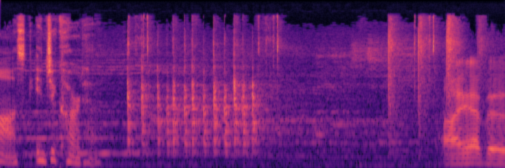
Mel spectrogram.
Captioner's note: stick tapping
